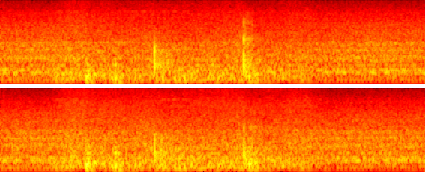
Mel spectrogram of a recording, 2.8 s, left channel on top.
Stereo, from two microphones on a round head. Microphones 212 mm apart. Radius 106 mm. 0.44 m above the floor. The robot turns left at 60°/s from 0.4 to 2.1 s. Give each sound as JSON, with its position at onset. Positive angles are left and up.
{"t": 1.0, "sound": "footsteps", "side_deg": 80, "distance_m": 4.5}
